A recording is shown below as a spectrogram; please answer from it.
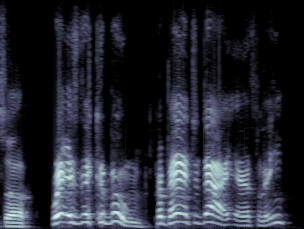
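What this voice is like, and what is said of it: Marvin the Martian cartoon voice impression. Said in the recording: “one of my favorite characters ever with Marvin the Martian ... I can do an impression as well. It's pretty good, right?”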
